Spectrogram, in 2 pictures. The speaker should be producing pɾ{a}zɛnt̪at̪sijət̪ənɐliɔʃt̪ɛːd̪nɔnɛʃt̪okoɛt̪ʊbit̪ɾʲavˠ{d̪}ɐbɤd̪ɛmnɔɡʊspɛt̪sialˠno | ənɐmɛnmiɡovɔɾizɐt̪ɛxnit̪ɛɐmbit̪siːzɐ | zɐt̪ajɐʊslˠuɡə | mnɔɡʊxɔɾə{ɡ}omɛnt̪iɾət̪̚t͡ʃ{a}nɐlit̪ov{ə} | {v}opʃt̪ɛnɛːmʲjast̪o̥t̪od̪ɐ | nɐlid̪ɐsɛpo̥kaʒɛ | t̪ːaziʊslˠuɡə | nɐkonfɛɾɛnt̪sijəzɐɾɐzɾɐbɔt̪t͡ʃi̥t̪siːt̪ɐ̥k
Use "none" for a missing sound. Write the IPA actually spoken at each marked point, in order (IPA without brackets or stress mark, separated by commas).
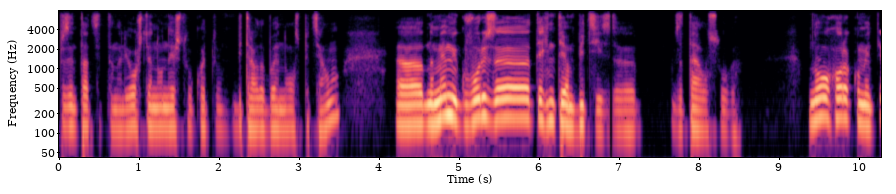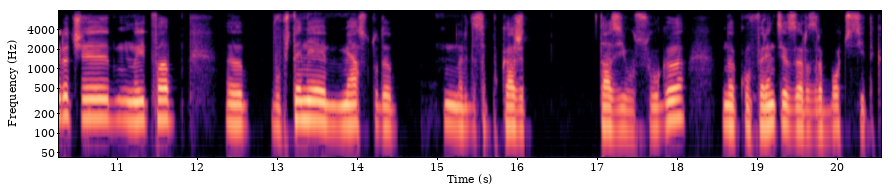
ɛ, d̪, k, ɛ, a, v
